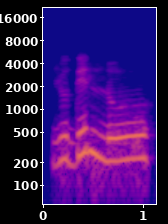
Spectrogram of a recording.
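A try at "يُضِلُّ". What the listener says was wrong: अब युदिल्लू कैसे बन गया वो मुझे बताए, युदिल्लू कैसे बन गया? लाम लंबा होगा? हाँ, लाम नहीं लंबा होगा ना, लाम को लंबा नहीं करेंगे, सिर्फ और सिर्फ क्या करेंगे लाम को?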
